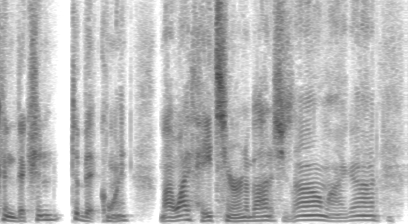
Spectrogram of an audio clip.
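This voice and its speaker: A normal speaking voice with an American accent at a fairly quick pace, dry and close with no echo over a quiet background. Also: man. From United States. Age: 50s. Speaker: bitcoin advocate, former mortgage lender. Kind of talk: podcast interview.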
